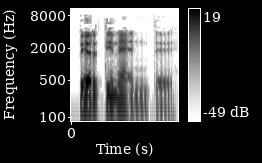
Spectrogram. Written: pertinente

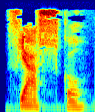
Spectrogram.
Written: fiasco

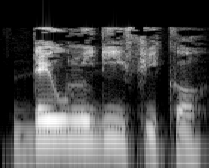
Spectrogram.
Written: deumidificare

